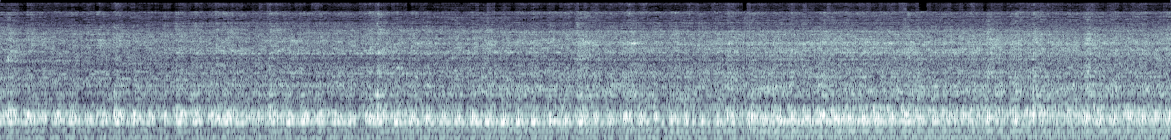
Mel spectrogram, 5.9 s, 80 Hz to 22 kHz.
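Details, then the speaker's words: Project Mustang V8, playback of the run before it stopped with a squeak and would not turn over: a lumpy idle with about two stumbles a second, sounding like a cylinder missing; owner suspected timing, unconfirmed. Finding: rough idle misfire. "Sounds like it's missing. Well, and that's what I thought. I thought it was just a timing problem, but I don't know."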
